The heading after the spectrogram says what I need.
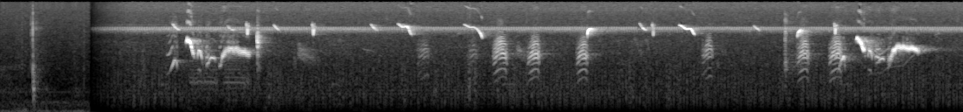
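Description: White-eyed Vireo singing a quick, emphatic jumble of sharp ticks and slurred whistles, phrased like 'quick, get me a beer, chick', over a steady high insect whine.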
